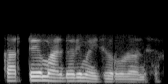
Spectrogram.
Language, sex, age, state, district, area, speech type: Malayalam, male, 30-45, Kerala, Wayanad, rural, conversation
